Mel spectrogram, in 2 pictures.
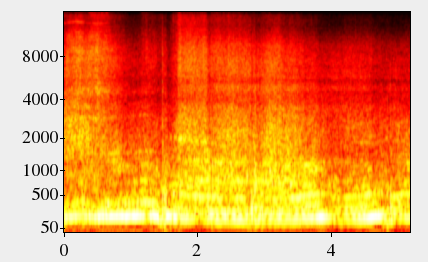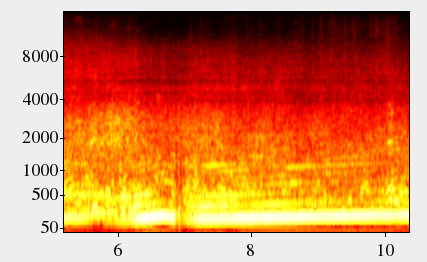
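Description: Rally car engine at high revs as the car slides along a muddy gravel stage. The engine pitch drops and climbs again three times around the middle as the driver shifts and lifts, then holds steady at high revs near the end. Tyres scrabble and spray gravel early on.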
